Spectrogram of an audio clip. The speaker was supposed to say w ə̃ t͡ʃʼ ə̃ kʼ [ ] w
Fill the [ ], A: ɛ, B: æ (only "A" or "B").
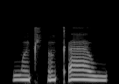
B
